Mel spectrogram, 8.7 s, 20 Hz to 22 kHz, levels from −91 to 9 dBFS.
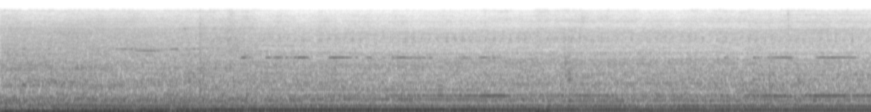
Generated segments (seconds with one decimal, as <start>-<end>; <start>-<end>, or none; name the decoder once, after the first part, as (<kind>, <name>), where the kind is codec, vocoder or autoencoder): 0.0-6.4 (vocoder, BigVGAN v2); 7.1-8.7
